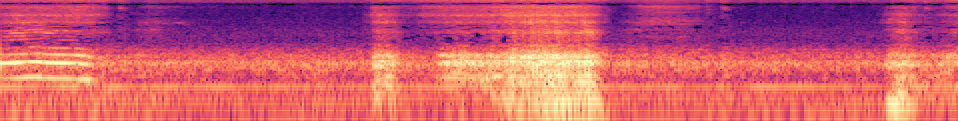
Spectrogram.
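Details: A loud, rough, fluttering snore on one breath in from a sleeping girl, with a few shorter snorts and low room hum between them: loud snoring.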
